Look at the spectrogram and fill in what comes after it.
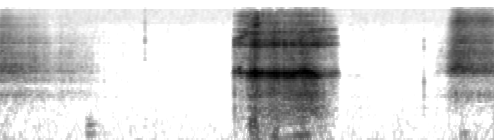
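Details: Loud, harsh snoring about every three seconds during sleep, with quiet pauses between; snoring.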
